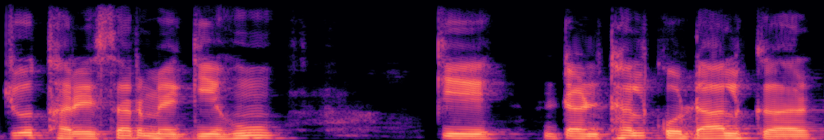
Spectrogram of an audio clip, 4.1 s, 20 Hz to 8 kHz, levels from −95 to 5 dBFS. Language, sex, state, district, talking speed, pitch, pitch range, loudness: Hindi, male, Bihar, Jamui, 130 wpm, 130 Hz, 125-145 Hz, -15 LUFS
